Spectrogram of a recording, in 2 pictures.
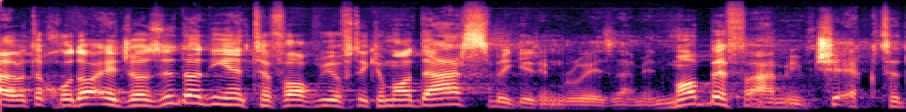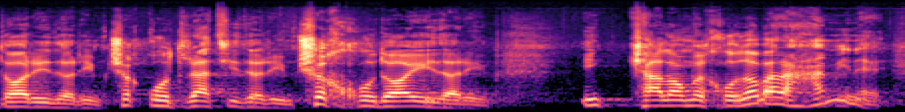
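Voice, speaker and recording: A man's voice: on the high side, darkish tone. A man from Iran, a pastor, preaching and praying in a commanding, impassioned way, repeating phrases for emphasis. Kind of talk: sermon with fervent prayer. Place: church hall. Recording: long church hall reverb.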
